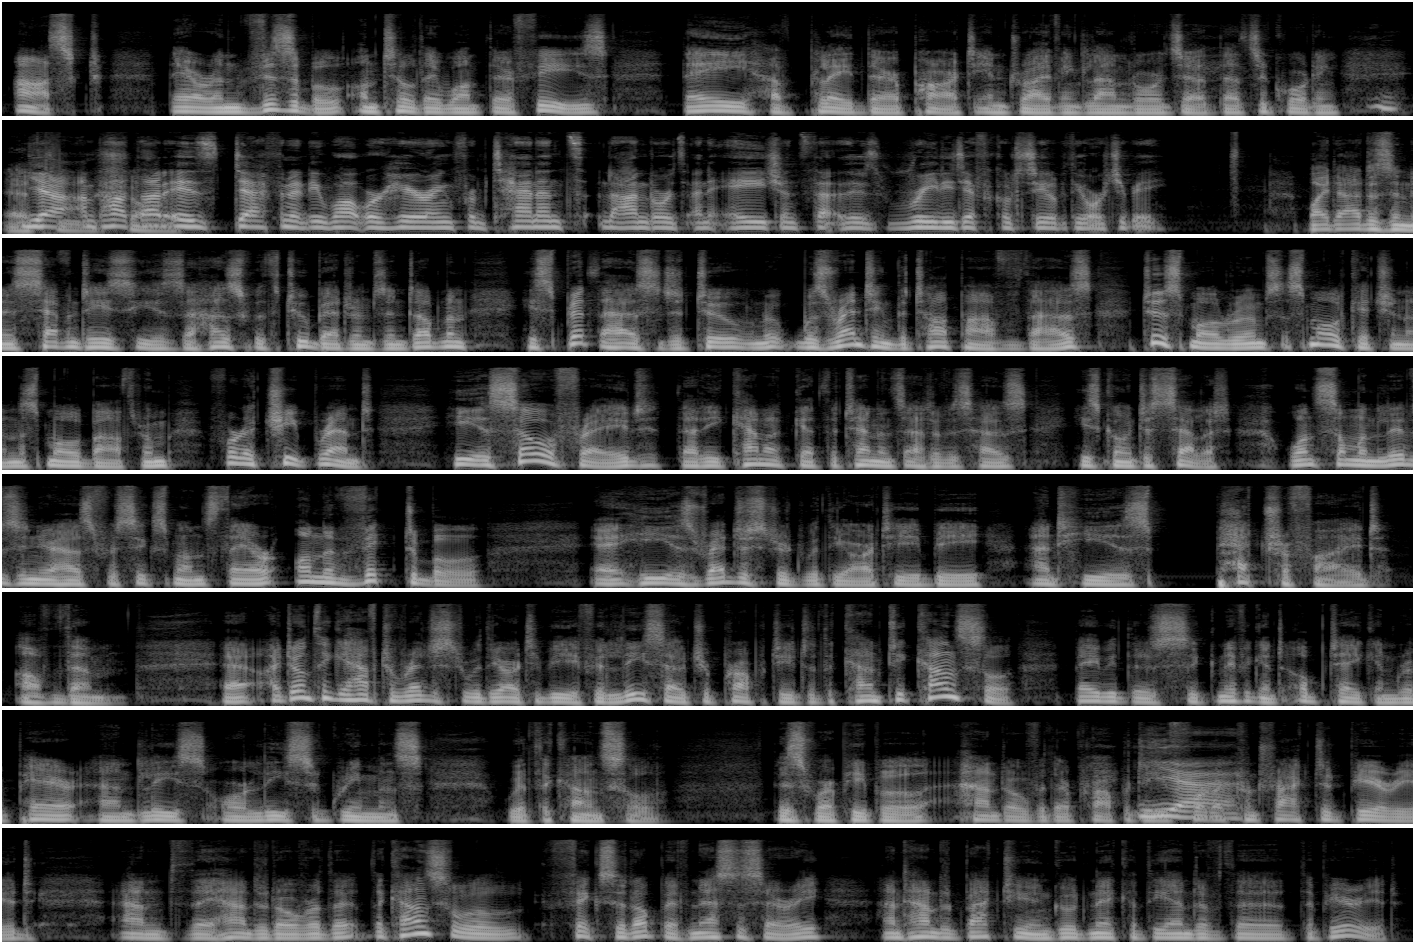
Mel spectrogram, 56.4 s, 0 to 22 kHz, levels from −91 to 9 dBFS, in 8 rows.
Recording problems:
none

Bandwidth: 15 kHz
